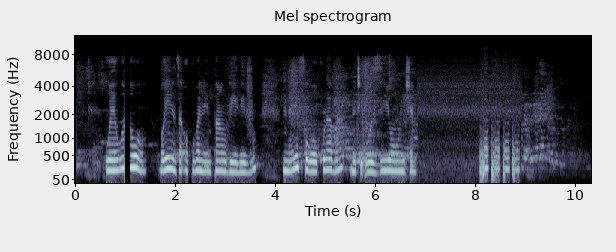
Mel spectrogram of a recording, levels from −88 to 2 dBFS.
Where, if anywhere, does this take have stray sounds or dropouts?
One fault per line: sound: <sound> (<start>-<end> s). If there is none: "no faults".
sound: dropout (1.0-1.1 s)
sound: laugh (8.1-8.9 s)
